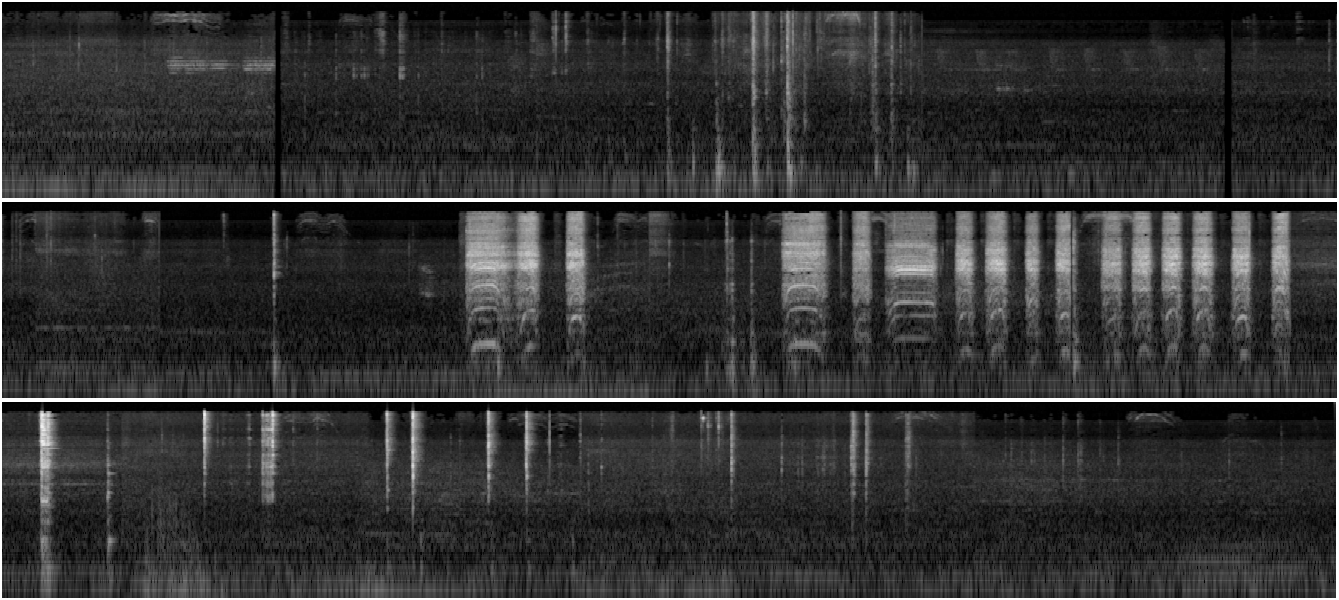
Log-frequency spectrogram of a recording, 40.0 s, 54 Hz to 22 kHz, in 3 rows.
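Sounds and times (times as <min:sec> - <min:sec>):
cordless screwdriver motor bursts: 0:18.0 - 0:19.2, 0:21.2 - 0:26.3.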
